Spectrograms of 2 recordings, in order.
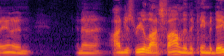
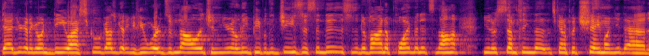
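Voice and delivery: put-on higher, louder, eager kid voice quoting his dad's future; imitating excited son; 10 semitones higher, 5 dB louder than usual. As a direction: gush it out like a thrilled teenage son. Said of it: "he's like".

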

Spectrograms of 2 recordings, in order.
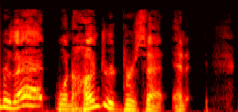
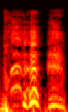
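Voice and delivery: burst of laughter; 10 semitones higher, 3 dB louder than usual. Real, not acted. Laughs at own crazy idea.

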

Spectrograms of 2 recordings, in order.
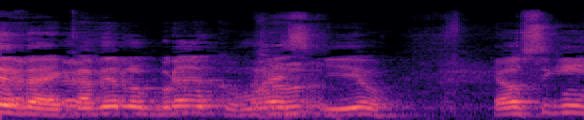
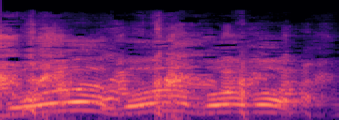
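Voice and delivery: loud, cracking-up reply; laughing through words; 2 semitones higher, 6 dB louder, much slower than usual. Real, not acted. Guest caught out by viewer's question, laughing loudly. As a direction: barely get it out for laughing.

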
